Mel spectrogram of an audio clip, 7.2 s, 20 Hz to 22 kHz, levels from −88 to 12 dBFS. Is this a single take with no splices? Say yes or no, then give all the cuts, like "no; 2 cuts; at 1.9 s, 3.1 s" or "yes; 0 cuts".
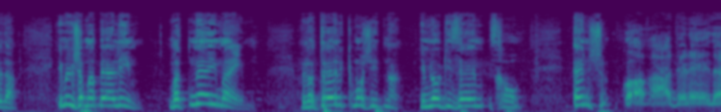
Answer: no; 1 cut; at 6.1 s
